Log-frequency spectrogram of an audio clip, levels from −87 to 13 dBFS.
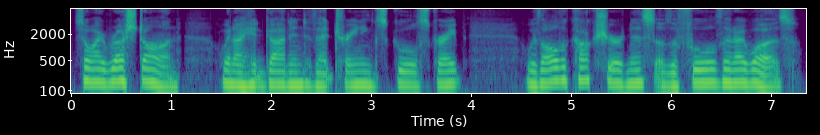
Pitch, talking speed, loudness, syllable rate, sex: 140 Hz, 195 wpm, -17 LUFS, 4.7 syllables/s, male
